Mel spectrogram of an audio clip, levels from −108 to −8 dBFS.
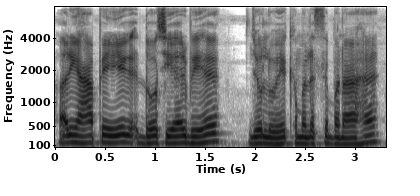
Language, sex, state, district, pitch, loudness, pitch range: Hindi, male, Jharkhand, Ranchi, 145 Hz, -16 LUFS, 135-150 Hz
